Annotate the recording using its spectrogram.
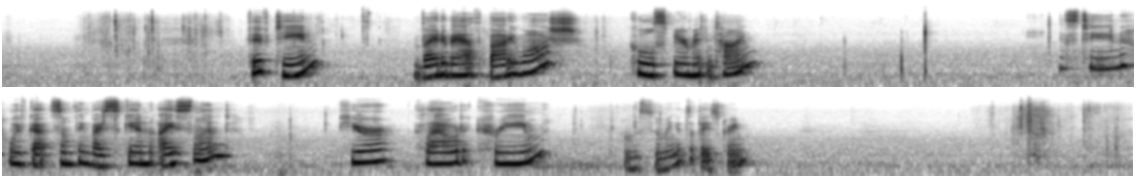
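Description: A middle-aged woman talks calmly and close by.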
